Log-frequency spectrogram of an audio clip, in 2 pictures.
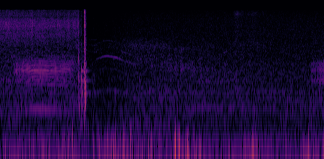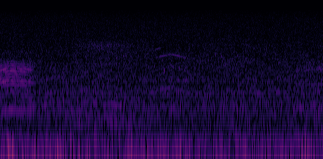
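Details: A lamb or sheep in a field, worked by Lars, a four-year-old Border Collie sheepdog, bleats twice, each a short wavering cry about three seconds apart, with a sharp thump and low rustling outdoor noise between.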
